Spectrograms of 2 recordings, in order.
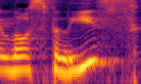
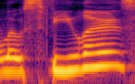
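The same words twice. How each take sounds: First: The name is said with a Spanish pronunciation. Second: The name is said with an English pronunciation. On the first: This is the proper way the name is said. The speaker calls it right. "you would say" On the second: This is how outsiders changed the name. The speaker calls it wrong.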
